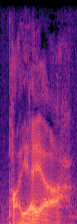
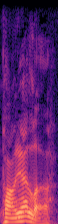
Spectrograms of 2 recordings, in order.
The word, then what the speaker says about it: paella: absolute classic Spanish dish, paella. So you Brits are thinking, what, is that like paella? And it is, but you know, I'm in Spain, so we have to pronounce it properly.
